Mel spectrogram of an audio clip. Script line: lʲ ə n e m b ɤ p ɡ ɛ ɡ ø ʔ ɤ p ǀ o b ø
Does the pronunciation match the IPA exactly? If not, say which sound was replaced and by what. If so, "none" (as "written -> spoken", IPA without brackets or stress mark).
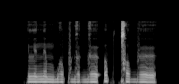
ɛ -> ø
